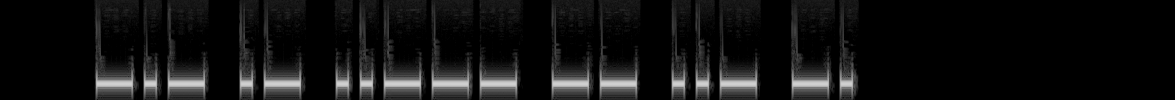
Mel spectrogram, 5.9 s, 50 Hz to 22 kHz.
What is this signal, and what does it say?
Morse code, heard as a keyed tone, about 20 wpm, 700 Hz. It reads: KA2MUN
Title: Speed Racing - USA 2x3 Call Signs 17wpm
